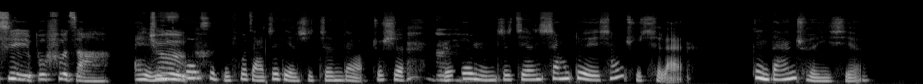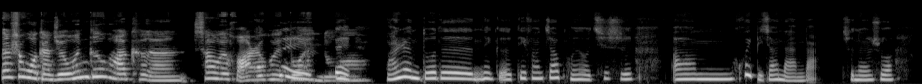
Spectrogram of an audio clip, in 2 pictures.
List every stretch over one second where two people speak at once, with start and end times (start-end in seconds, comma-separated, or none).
none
